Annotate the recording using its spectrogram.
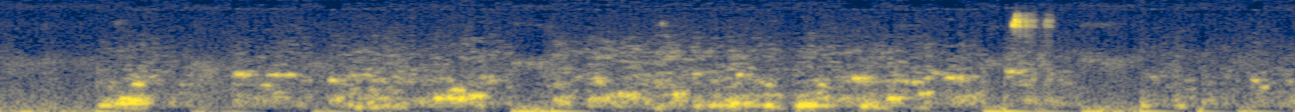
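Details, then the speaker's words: Series of soft, short, flat taps without ringing resonance from percussion of the right chest at the sixth intercostal space; normal hepatic dullness. "Ya sobre el sexto espacio intercostal vamos a escuchar la matidez hepática."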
